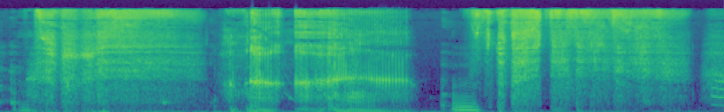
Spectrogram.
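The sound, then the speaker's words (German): A voice imitates loud, rasping snores, a few drawn-out breathy inhales and exhales with short pauses between them, fairly loud. “Der Roberti äh, klettert auf, klettert auf den Panther und der Panther streicht durchs Unterholz, während der Roberti oben auf dem, auf dem Rücken total schnarcht.”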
